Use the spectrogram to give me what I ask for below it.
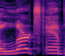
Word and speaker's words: Lurkst: Is it Lurkst? Am I saying it right? – That's perfect. – Okay, so Lurkst amplifiers, and you partnered with Mojo Tone, and you've created this new line of gear.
